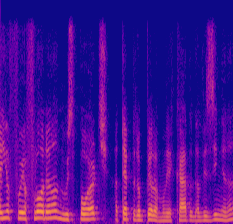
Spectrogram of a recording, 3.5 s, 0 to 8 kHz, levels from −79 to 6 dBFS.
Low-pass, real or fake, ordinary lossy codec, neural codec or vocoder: 7.2 kHz; fake; none; codec, 16 kHz in and 24 kHz out, 0.6 kbps, FocalCodec, streaming, 2048 codes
